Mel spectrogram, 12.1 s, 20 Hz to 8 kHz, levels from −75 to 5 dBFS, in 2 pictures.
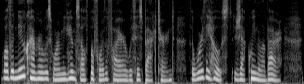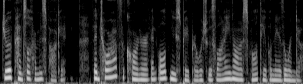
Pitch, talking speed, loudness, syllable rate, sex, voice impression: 200 Hz, 210 wpm, -18 LUFS, 5.9 syllables/s, female, feminine, slightly adult-like, slightly soft, muffled, slightly cute, calm, friendly, slightly sweet, slightly kind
